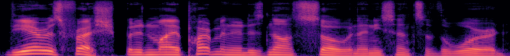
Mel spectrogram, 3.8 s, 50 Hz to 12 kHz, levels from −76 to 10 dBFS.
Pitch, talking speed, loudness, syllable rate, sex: 130 Hz, 280 wpm, -17 LUFS, 5.9 syllables/s, male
